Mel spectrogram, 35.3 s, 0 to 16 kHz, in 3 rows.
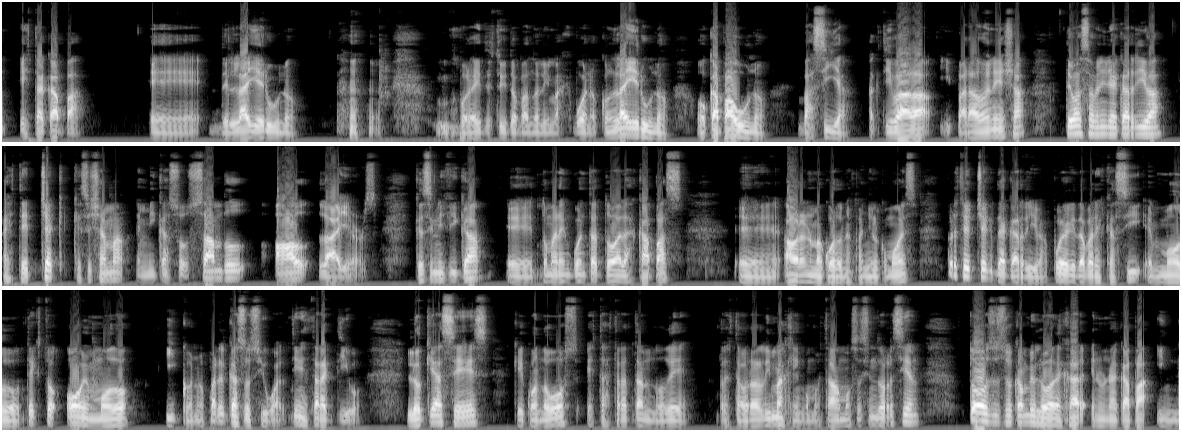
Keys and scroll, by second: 4.0 super+-, 12.9 super+=, 24.7 super+-.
